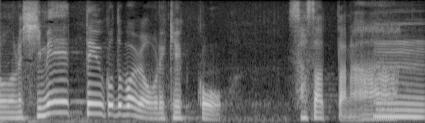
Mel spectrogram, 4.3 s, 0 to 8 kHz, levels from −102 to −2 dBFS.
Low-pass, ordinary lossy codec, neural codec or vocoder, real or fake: none; none; none; real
